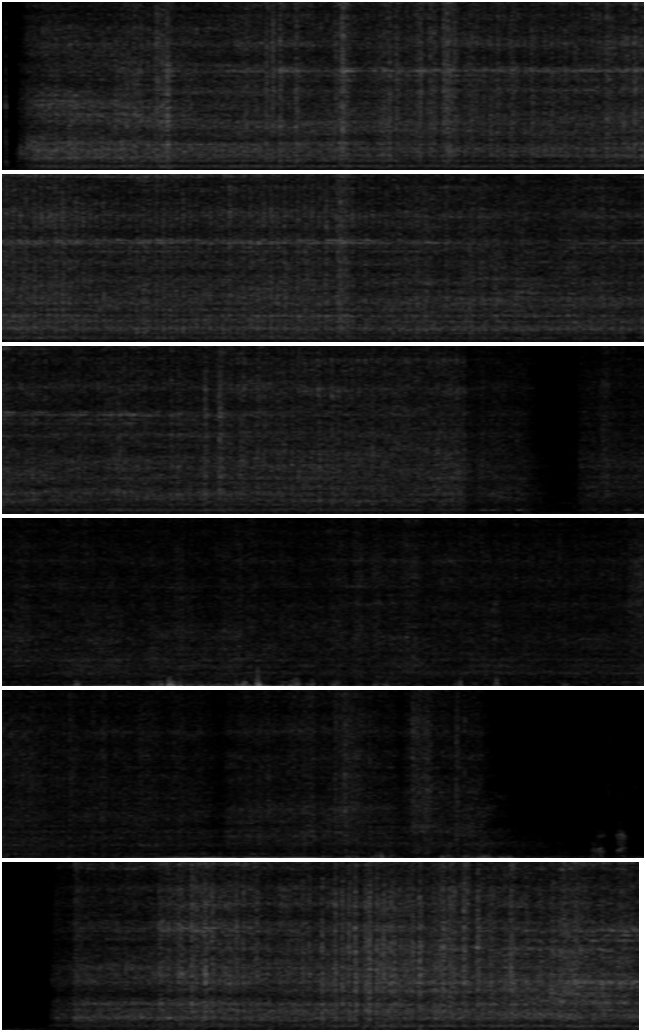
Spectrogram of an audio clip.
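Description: A DeWALT hedge trimmer buzzes steadily and loudly up close while slicing through branches, its drone running almost continuously with a couple of brief cutoffs and some cracking of wood, and no voices heard.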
